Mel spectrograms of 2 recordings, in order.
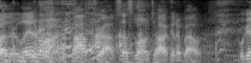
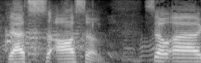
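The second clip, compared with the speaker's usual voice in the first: normal talking voice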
